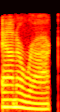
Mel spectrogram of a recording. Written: anorak

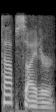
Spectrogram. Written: Top-Sider

